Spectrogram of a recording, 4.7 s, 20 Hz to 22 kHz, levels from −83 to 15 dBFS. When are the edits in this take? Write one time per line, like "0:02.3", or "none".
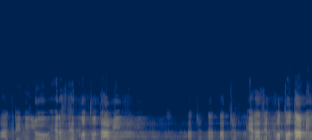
none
